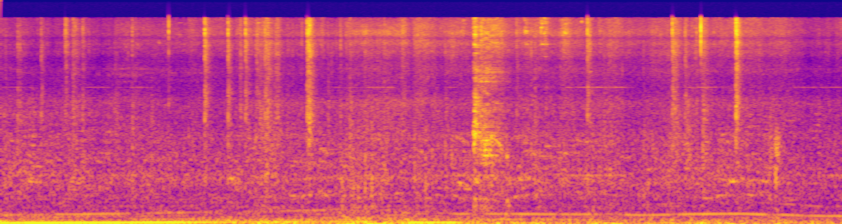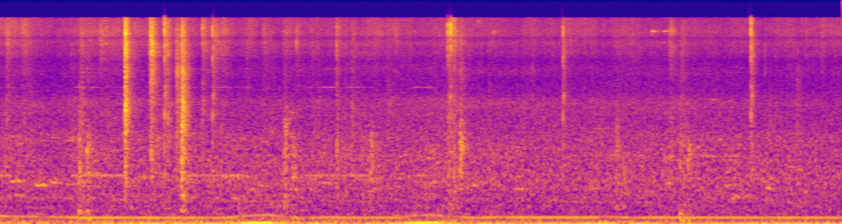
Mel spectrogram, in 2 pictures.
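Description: A bus engine hums steadily, its pitch shifting as the bus drives along.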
